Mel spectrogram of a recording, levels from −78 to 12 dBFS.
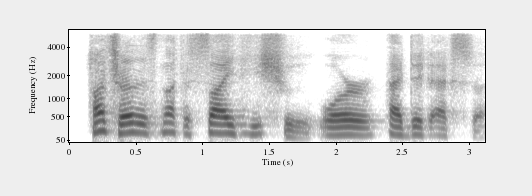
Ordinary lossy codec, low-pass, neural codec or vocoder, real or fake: none; 5.4 kHz; codec, 16 kHz, 0.5 kbps, FunCodec, trained on Chinese and English, 25 frames a second; fake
